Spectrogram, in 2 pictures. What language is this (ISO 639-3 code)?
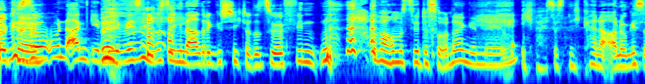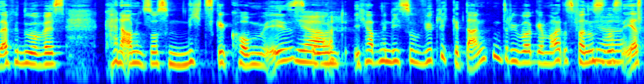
deu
